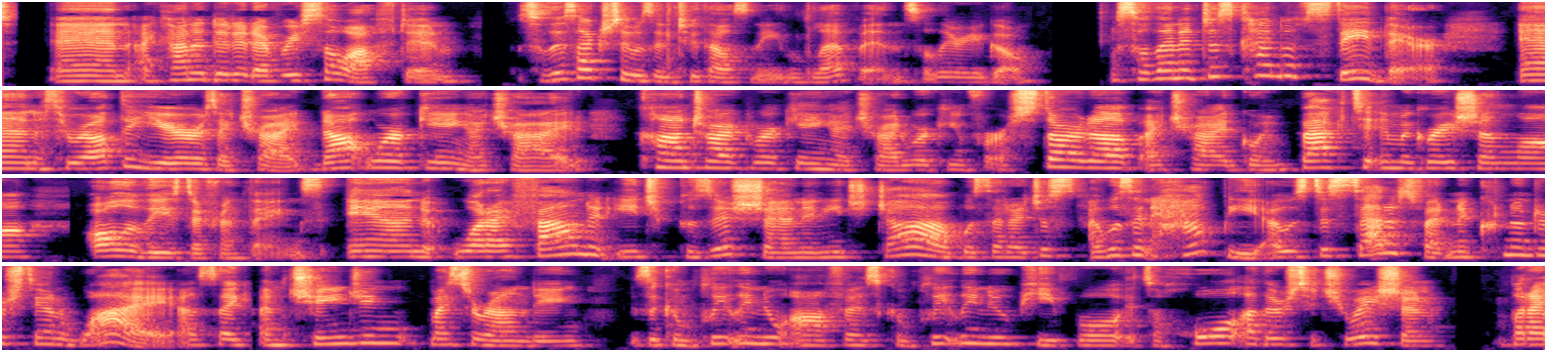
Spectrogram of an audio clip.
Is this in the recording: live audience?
no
